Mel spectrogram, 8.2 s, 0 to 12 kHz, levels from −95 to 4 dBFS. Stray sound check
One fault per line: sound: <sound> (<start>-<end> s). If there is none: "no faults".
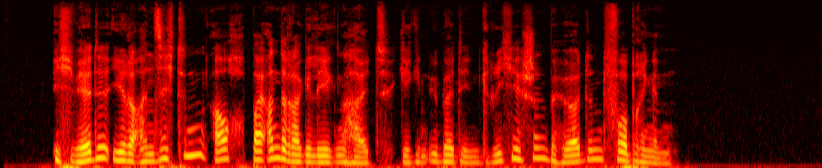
no faults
